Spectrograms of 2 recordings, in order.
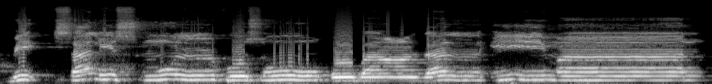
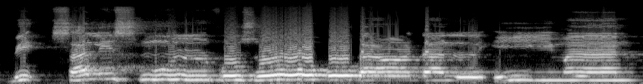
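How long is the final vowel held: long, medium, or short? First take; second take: medium; short. First: The last vowel is held for four beats. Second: The last vowel is held for two beats. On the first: "Yang kedua yang tawasud, empat harokat" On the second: "Kita ulangi dari yang dua dulu"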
